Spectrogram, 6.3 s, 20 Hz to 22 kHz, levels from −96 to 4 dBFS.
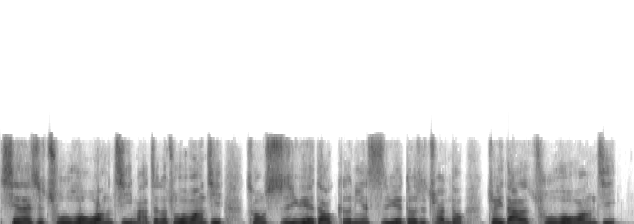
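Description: No technical faults can be heard anywhere in this speech clip. It has passed through a call path whose codec leaves its ordinary coding texture and lets nothing through above about 8 kHz, which fits Opus at around 20 kbps.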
